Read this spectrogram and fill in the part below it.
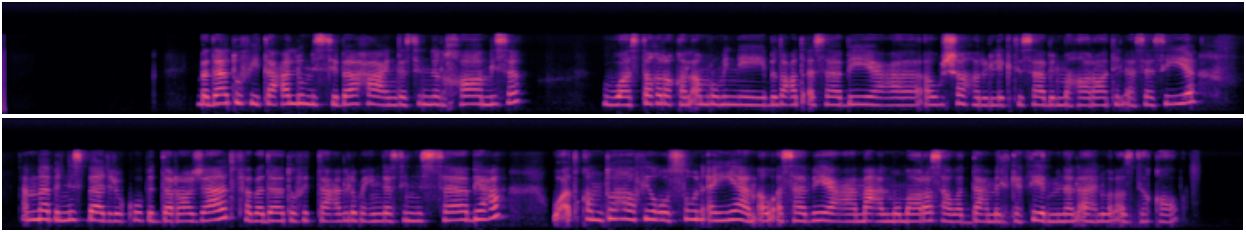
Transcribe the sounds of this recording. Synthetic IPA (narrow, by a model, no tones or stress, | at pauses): bad̪aʔt̪ʊfit̪aʕalːʊmɪsːɪbaːħaʕɪnd̪asɪnːalxaːmɪsa | wɪst̪aɣɾˤɑqalʔa̰mɾmɪnːibɨd̪ˤʕɑt̪ʔasaːbiːʕʔawʃahɾlɪkt̪ɪsaːbɪlmaɦɑːɾˤɑːt̪ɪlʔasaːsɪjːa | ʔamːabɪnːɪsbalɪɾʊkuːbɪd̪ːɑrˤːɑːd͡ʒaːt̪fabad̪aʔt̪ʊfit̪ːaʕalːʊmʕɪnd̪asɪnːasːaːbɪʕa | wɪʔɑ̰t̪qɑnt̪ʊɦɑfiɣʊsˤuːnʔajːaːmʔawʔasaːbiːʕmaʕalmʊmɑːɾˤɑsawɪd̪ːaʕmalkaθiːɾmɪnalʔahlwɪlʔɑ̰sˤd̪ɪqɑːʔ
